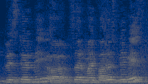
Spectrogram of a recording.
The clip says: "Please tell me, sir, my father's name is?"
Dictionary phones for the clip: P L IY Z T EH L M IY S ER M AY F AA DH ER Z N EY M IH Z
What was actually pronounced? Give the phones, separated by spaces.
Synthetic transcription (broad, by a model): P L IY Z T EH L M IY S ER M AY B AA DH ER S N EY M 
